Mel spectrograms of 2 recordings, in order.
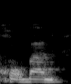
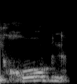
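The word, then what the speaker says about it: חורבן: Il existe aussi, enfin, c'est du hébreu, c'est de l'hébreu, là, Khorban. Et en yiddish, on le retrouve de la même manière, mais ça se dit Khorban, plus difficile à prononcer.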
